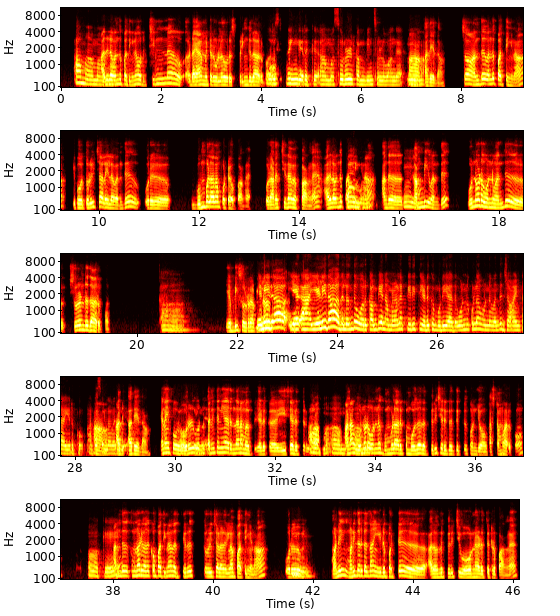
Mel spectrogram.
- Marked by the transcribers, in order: in English: "டயாமீட்டர்"; other noise; in English: "ஜாயிண்ட்டாயிருக்கும்"; chuckle
- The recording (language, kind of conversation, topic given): Tamil, podcast, மிகக் கடினமான ஒரு தோல்வியிலிருந்து மீண்டு முன்னேற நீங்கள் எப்படி கற்றுக்கொள்கிறீர்கள்?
